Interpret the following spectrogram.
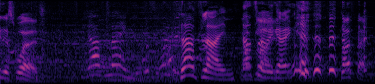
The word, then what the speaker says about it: Raveleijn: Raveleijn.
